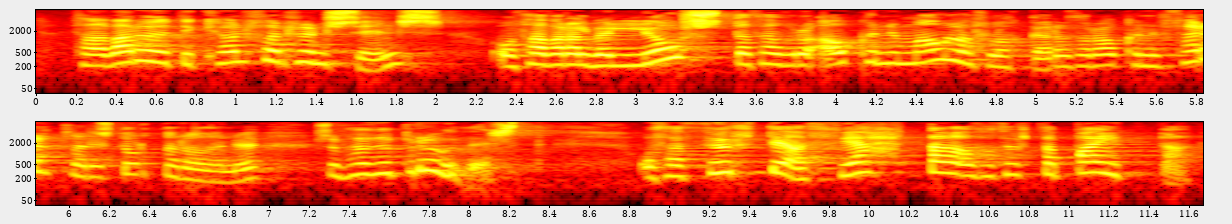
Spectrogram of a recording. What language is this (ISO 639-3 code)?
isl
